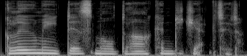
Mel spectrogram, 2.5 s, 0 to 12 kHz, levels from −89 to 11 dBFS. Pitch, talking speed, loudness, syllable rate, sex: 160 Hz, 120 wpm, -21 LUFS, 3.9 syllables/s, male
